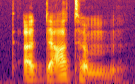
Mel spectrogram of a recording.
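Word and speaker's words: adytum: well it's spelled a-d-y-t-u-m i would want to say a dittum or a daitem but according to the uh pronunciation i think it's just a datum or something close to that this is a noun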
